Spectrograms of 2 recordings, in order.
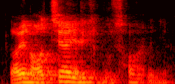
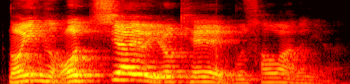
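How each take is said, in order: First: Said in the usual way. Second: Loud, stern rebuke; scolding. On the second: Acted. Jesus rebuking his frightened disciples, loud scolding. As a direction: reprimand them at full voice. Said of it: "꾸짖기 시작해요".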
